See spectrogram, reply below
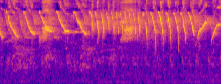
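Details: Energetic canary song meant to prompt other canaries to sing, mixing descending whistled slurs with quick repeated trilled notes in an unbroken, busy high-pitched warble.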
